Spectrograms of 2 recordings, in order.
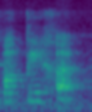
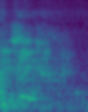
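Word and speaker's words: بطيخ: It's batija or batiq. You're not saying it correctly. Damn. Bateekh.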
